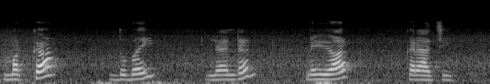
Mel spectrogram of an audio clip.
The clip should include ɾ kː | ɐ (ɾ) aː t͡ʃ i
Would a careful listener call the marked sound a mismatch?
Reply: no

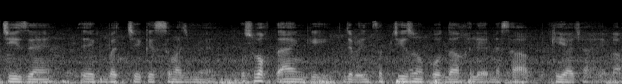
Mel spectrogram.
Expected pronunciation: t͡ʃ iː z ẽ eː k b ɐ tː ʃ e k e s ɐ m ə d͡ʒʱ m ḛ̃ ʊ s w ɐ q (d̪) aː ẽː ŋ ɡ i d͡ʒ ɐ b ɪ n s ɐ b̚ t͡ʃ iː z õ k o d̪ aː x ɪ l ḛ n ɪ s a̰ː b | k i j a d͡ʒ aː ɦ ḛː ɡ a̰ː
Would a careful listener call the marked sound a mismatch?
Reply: yes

